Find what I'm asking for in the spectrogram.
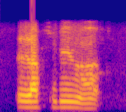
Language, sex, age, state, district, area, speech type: Gujarati, male, 30-45, Gujarat, Aravalli, urban, conversation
